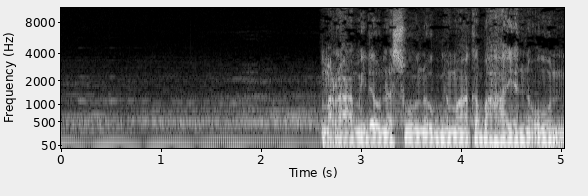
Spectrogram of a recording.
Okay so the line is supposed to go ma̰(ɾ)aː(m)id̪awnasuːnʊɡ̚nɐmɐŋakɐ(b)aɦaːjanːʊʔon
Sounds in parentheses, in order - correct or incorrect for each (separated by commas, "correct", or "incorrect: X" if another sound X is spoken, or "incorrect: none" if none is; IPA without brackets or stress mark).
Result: correct, correct, correct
